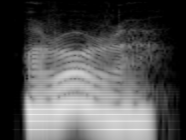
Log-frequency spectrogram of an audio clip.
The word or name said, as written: aurora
